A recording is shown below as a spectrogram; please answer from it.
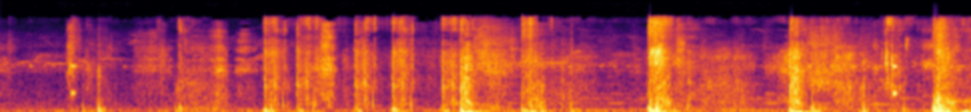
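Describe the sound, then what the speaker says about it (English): Shotgun blasts in a randomized-loadout animal battle video game, a series of sharp, irregular shots scattered across the clip with the loudest bursts near the end, mixed with other game effects and faint voices. "they're using shotgun"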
